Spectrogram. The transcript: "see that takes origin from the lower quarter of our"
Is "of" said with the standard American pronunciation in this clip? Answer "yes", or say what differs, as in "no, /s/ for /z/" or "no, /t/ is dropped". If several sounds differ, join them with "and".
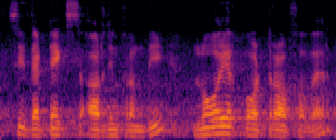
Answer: yes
